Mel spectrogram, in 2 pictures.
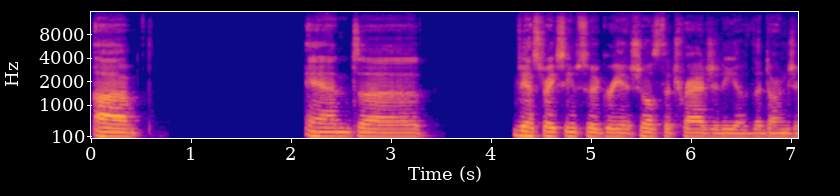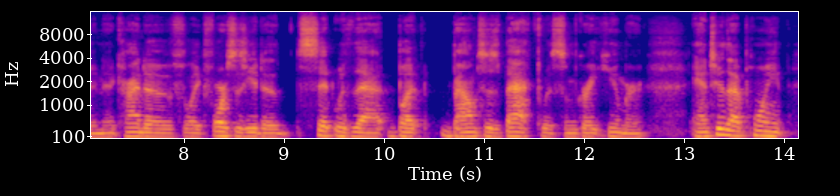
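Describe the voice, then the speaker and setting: A man's voice: medium pitch, flat delivery, takes it slowly. A man co-hosting a book discussion show, chatting casually and enthusiastically, with the odd swear word. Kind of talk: casual book chat, reading out listener comments.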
